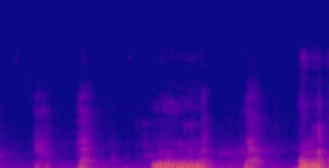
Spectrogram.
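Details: Black Shih Tzu indoors in winter, refusing to wear clothes, giving low growls in short bursts, with one longer rumbling growl in the middle.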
